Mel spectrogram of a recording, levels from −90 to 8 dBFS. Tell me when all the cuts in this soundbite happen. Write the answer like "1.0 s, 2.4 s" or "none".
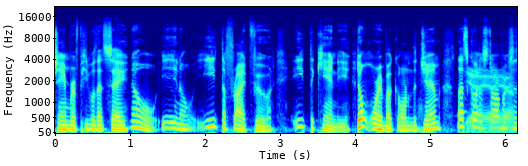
1.0 s, 1.9 s, 3.9 s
